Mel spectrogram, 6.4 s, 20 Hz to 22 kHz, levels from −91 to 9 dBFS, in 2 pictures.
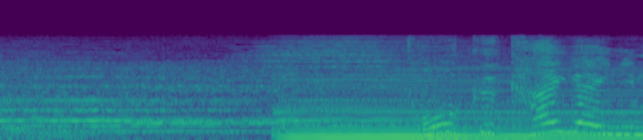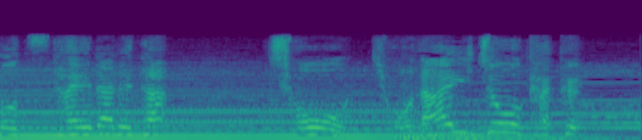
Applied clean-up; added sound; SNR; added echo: none; Bowed string instrument; -2 dB; none.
